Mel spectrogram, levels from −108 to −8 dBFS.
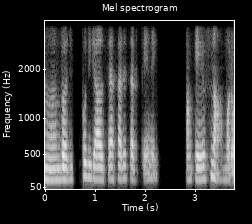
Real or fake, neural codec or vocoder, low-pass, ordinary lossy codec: fake; codec, 24 kHz, 0.5 kbps, DualCodec; 3.6 kHz; none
